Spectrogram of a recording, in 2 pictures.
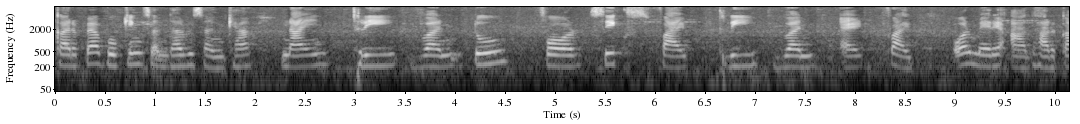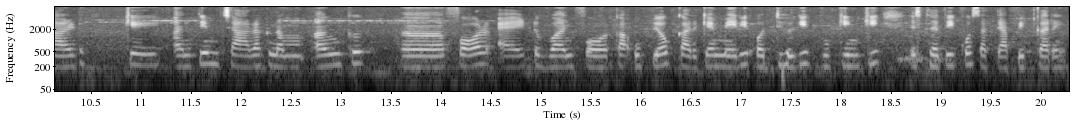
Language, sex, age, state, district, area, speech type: Hindi, female, 18-30, Madhya Pradesh, Harda, rural, read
